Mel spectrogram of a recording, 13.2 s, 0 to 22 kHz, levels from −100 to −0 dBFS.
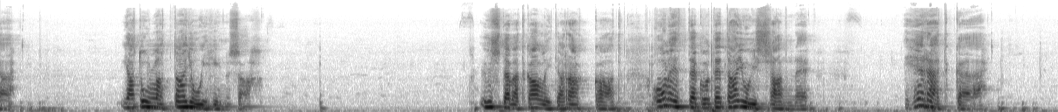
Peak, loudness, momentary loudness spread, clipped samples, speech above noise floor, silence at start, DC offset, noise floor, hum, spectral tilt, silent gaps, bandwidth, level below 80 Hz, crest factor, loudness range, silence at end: -2 dBFS; -19 LUFS; 20 LU; under 0.1%; 43 dB; 0 s; under 0.1%; -62 dBFS; none; -8 dB/octave; none; 11 kHz; -42 dBFS; 18 dB; 7 LU; 0.4 s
